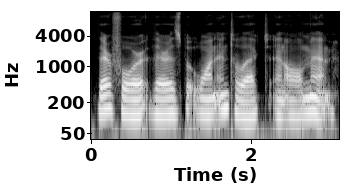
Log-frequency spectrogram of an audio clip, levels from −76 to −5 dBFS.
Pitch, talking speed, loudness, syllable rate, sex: 120 Hz, 175 wpm, -16 LUFS, 5.6 syllables/s, male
